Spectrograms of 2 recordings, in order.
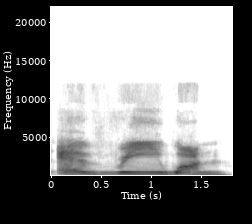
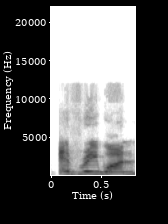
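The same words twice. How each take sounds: First: "Everyone" drawn out slowly in three beats; syllable by syllable. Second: Said in the usual way. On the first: Shown as a demonstration. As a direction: count out "Everyone" as ev-ry-one, very slowly. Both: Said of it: "has three syllables".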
